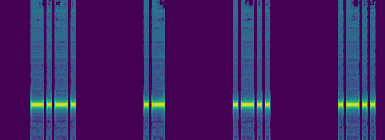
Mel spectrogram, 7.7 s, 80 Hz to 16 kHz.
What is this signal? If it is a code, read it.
Morse code, heard as a keyed tone, about 15 wpm, spaced as for 5 wpm, 1000 Hz. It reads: CALL
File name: qotdfiles / 5wpm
